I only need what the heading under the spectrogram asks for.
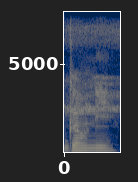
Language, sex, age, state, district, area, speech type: Bodo, male, 18-30, Assam, Chirang, rural, spontaneous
